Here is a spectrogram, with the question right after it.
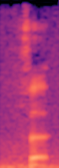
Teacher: apabila kita menyebutkan perkataan itu, terdapat sedikit keluarnya aliran nafas daripada sebutan yang kita sebut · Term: hamas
